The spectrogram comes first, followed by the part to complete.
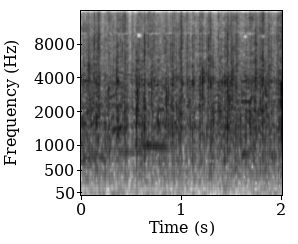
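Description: A large crowd applauding, a dense, steady patter of many hands clapping.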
